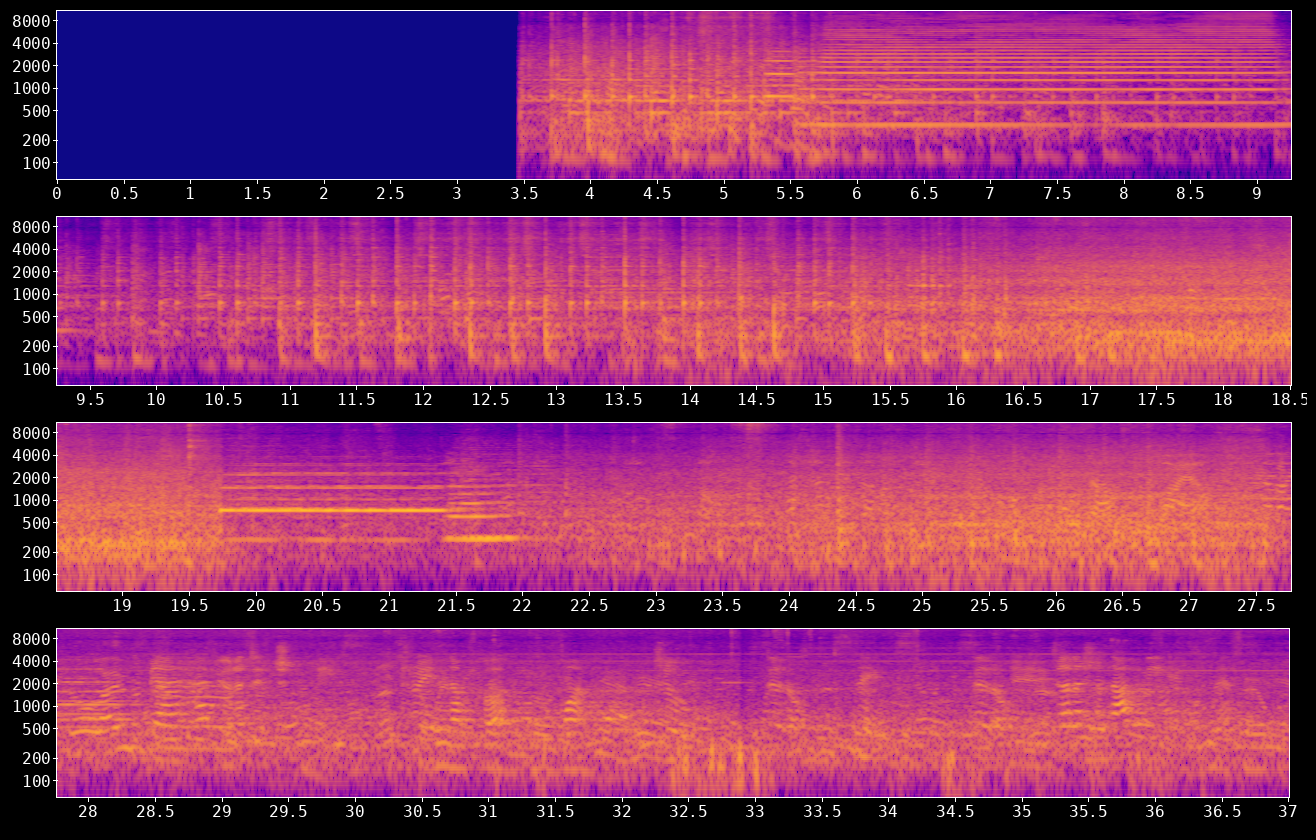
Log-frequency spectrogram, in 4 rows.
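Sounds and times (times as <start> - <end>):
train wheels rumbling on rails: 3.5 - 37.0
train horn blast: 5.2 - 9.6, 19.7 - 22.2.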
